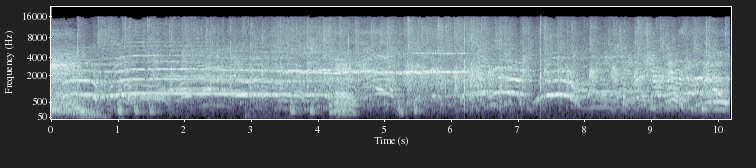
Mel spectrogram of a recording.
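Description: Electric guitars play loudly.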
